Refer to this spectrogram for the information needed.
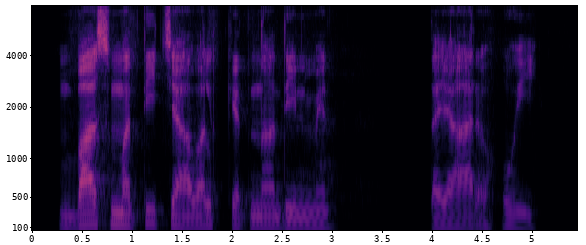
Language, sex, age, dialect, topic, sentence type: Magahi, male, 60-100, Western, agriculture, question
